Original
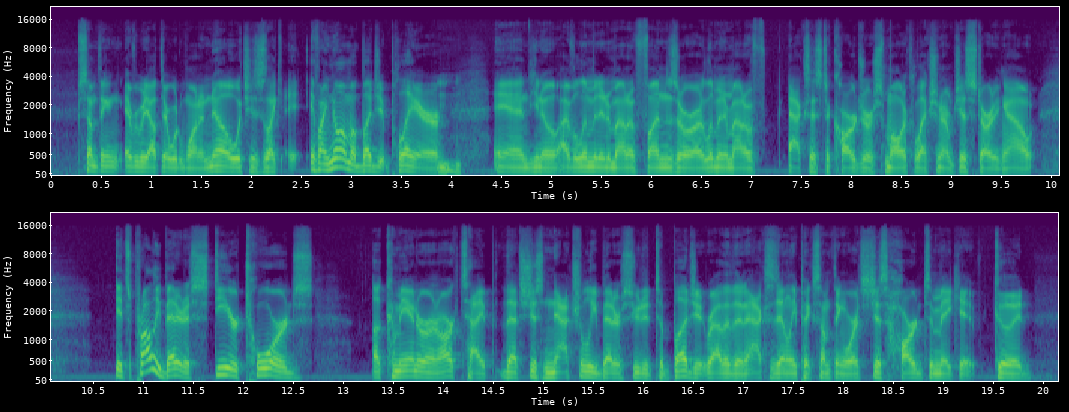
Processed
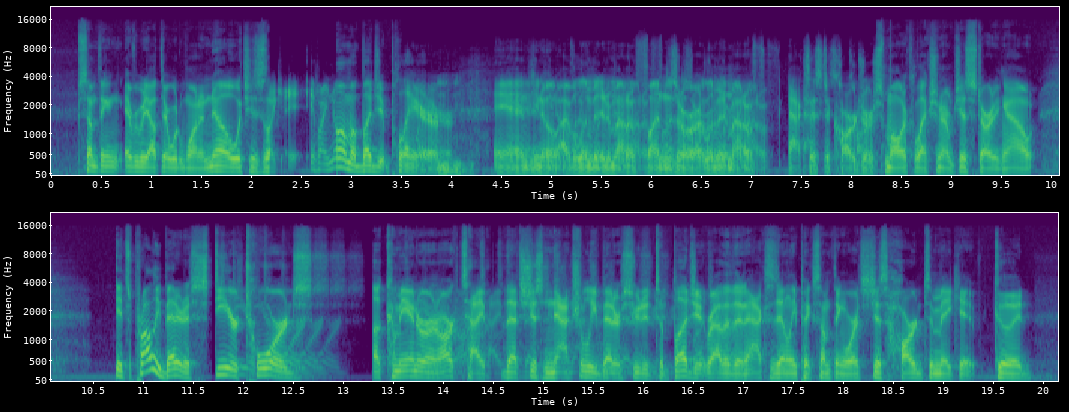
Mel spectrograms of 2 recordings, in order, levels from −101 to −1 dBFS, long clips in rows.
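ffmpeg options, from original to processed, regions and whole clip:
ffmpeg -i in.wav -filter_complex "[0:a]asettb=1/sr,asplit=3[link_01][link_02][link_03];[link_01]atrim=end=2.184[link_04];[link_02]atrim=start=2.18:end=2.86,asetpts=PTS-STARTPTS,afade=type=in:duration=0.004:curve=qsin,afade=type=out:start_time=0.676:duration=0.004:curve=qsin,acompressor=threshold=-45dB:ratio=2:attack=3.2:release=140:knee=1:detection=peak,lowpass=frequency=2800:width_type=q:width=11[link_05];[link_03]atrim=start=2.856[link_06];[link_04][link_05]acrossfade=duration=0.004:curve1=hsin:curve2=qsin[link_07];[link_07][link_06]acrossfade=duration=0.004:curve1=qsin:curve2=hsin,asettb=1/sr,asplit=3[link_08][link_09][link_10];[link_08]atrim=end=3.504[link_11];[link_09]atrim=start=3.5:end=8.26,asetpts=PTS-STARTPTS,afade=type=in:duration=0.004:curve=qsin,afade=type=out:start_time=4.756:duration=0.004:curve=qsin,lowpass=frequency=6900:width=0.5412,lowpass=frequency=6900:width=1.3066,aeval=exprs='val(0)*sin(2*PI*27*n/s)':channel_layout=same,aecho=1:1:143:0.299,atrim=end_sample=209916[link_12];[link_10]atrim=start=8.256[link_13];[link_11][link_12]acrossfade=duration=0.004:curve1=hsin:curve2=qsin[link_14];[link_14][link_13]acrossfade=duration=0.004:curve1=qsin:curve2=hsin,asettb=1/sr,asplit=3[link_15][link_16][link_17];[link_15]atrim=end=11.594[link_18];[link_16]atrim=start=11.59:end=17.02,asetpts=PTS-STARTPTS,afade=type=in:duration=0.004:curve=qsin,afade=type=out:start_time=5.426:duration=0.004:curve=qsin,agate=range=-19dB:threshold=-48dB:ratio=16:release=100:detection=peak,tiltshelf=frequency=860:gain=-4,aecho=1:1:176|352|528:0.126|0.0529|0.0222,atrim=end_sample=239463[link_19];[link_17]atrim=start=17.016[link_20];[link_18][link_19]acrossfade=duration=0.004:curve1=hsin:curve2=qsin[link_21];[link_21][link_20]acrossfade=duration=0.004:curve1=qsin:curve2=hsin" out.wav

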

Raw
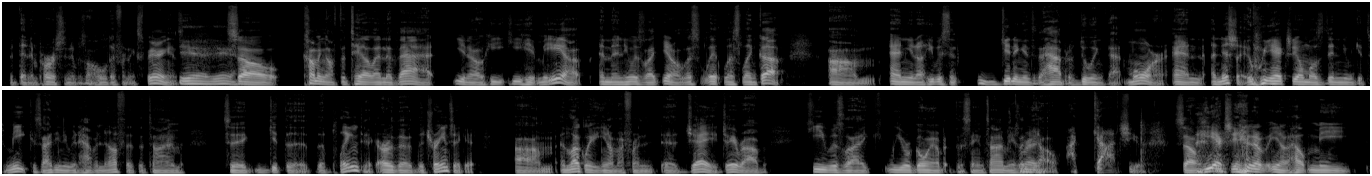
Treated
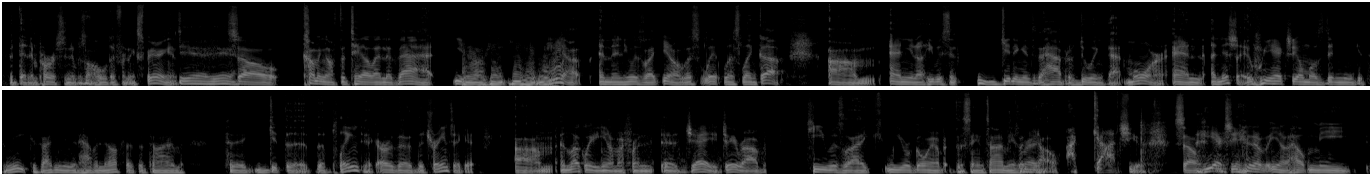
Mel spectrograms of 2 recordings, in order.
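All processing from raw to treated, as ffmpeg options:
ffmpeg -i in.wav -filter_complex "[0:a]asettb=1/sr,asplit=3[link_01][link_02][link_03];[link_01]atrim=end=4.604[link_04];[link_02]atrim=start=4.6:end=5.62,asetpts=PTS-STARTPTS,afade=type=in:duration=0.004:curve=qsin,afade=type=out:start_time=1.016:duration=0.004:curve=qsin,aemphasis=mode=reproduction:type=riaa,volume=23.5dB,asoftclip=hard,volume=-23.5dB,asplit=2[link_05][link_06];[link_06]adelay=17,volume=-7.5dB[link_07];[link_05][link_07]amix=inputs=2:normalize=0,atrim=end_sample=44982[link_08];[link_03]atrim=start=5.616[link_09];[link_04][link_08]acrossfade=duration=0.004:curve1=hsin:curve2=qsin[link_10];[link_10][link_09]acrossfade=duration=0.004:curve1=qsin:curve2=hsin,asettb=1/sr,asplit=3[link_11][link_12][link_13];[link_11]atrim=end=13.304[link_14];[link_12]atrim=start=13.3:end=16.24,asetpts=PTS-STARTPTS,afade=type=in:duration=0.004:curve=qsin,afade=type=out:start_time=2.936:duration=0.004:curve=qsin,lowpass=1200,acompressor=threshold=-37dB:ratio=1.5:attack=3.2:release=140:knee=1:detection=peak[link_15];[link_13]atrim=start=16.236[link_16];[link_14][link_15]acrossfade=duration=0.004:curve1=hsin:curve2=qsin[link_17];[link_17][link_16]acrossfade=duration=0.004:curve1=qsin:curve2=hsin,asettb=1/sr,asplit=3[link_18][link_19][link_20];[link_18]atrim=end=18.994[link_21];[link_19]atrim=start=18.99:end=22,asetpts=PTS-STARTPTS,afade=type=in:duration=0.004:curve=qsin,afade=type=out:start_time=3.006:duration=0.004:curve=qsin,aecho=1:1:5.6:0.3,atrim=end_sample=132741,acrusher=bits=7:mix=0:aa=0.5,acrossover=split=4800[link_22][link_23];[link_23]acompressor=threshold=-58dB:ratio=4:attack=1:release=60[link_24];[link_22][link_24]amix=inputs=2:normalize=0[link_25];[link_20]atrim=start=21.996[link_26];[link_21][link_25]acrossfade=duration=0.004:curve1=hsin:curve2=qsin[link_27];[link_27][link_26]acrossfade=duration=0.004:curve1=qsin:curve2=hsin,alimiter=limit=-23dB:level=0:latency=1:release=76,acompressor=threshold=-42dB:ratio=6,volume=6dB" out.wav

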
